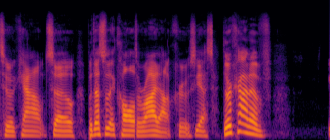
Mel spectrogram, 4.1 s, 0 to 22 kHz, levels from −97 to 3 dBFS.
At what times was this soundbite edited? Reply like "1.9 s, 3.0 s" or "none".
1.7 s, 2.6 s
